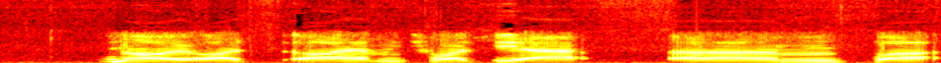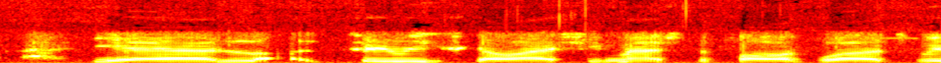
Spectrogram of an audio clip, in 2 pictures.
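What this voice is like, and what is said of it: Usual voice. Nothing is said of it.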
